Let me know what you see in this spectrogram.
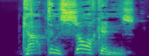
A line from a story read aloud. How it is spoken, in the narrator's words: Smith called out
